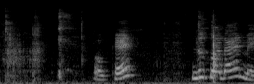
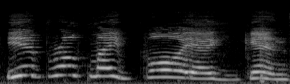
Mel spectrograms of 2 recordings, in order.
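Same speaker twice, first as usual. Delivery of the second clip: higher, slow pretend-hurt reproach; playful mock complaint; 6 semitones higher, 3 dB louder, slower than usual. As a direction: scold him playfully, fake upset. Mom mock complains to son.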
